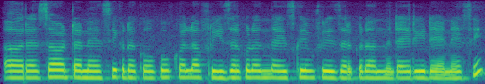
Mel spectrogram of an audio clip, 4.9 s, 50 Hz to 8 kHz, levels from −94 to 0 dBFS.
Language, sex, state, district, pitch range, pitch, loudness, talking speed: Telugu, female, Andhra Pradesh, Annamaya, 195-205 Hz, 200 Hz, -14 LUFS, 195 wpm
